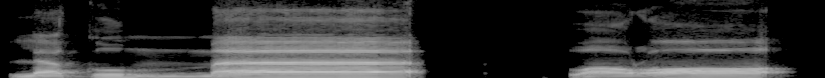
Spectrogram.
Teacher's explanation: میم ساکن کے بعد میم متحرک تھا تو میم ساکن کا میم متحرک میں ادغام کر دیا، اس کو ادغام شفوی کہتے ہیں۔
